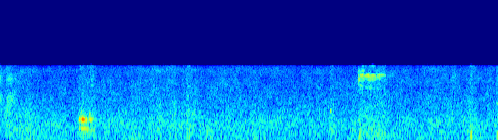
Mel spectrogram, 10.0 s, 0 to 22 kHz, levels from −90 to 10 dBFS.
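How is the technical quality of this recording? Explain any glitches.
The speech repeatedly gives way to steady, even noise, in six stretches: 0.00–1.58 s, 1.92–3.74 s, 3.82–6.60 s, 6.68–7.16 s, 7.72–9.40 s and 9.52–9.94 s. The longest lasts nearly 2.8 s. Nothing reaches above 4 kHz, as a narrowband call codec would produce, and the room noise sits about 26 dB below the speech.

These gaps are likely sound dropped by the voice detector. The sender mistook the speech for background and stopped transmitting, and the receiver filled each gap with comfort noise. Packet-loss concealment leaves smeared or repeated fragments. Here the fill is smooth hiss, and it holds until the speech returns.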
